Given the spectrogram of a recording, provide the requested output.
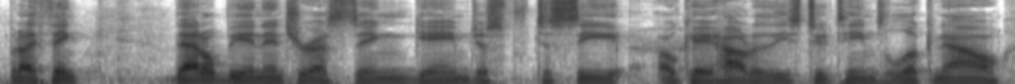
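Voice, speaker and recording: An American man talks through basketball as a podcast co-host. His voice sits at a middling pitch, and his style is casual and conversational, like an analyst chatting with colleagues. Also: little pitch movement, moderate pace, fairly bright tone, clear, resonant tone.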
